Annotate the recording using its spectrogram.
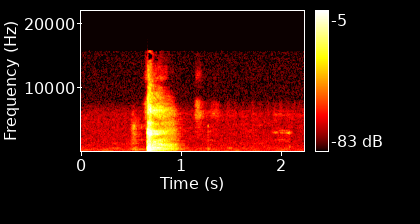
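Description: A single short cough, about two-thirds of a second in.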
